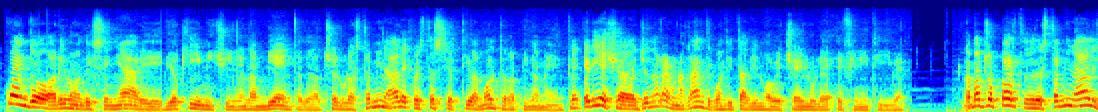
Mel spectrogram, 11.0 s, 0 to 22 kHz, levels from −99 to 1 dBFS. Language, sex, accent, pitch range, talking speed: Italian, male, native, 105-140 Hz, 165 wpm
